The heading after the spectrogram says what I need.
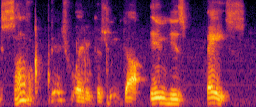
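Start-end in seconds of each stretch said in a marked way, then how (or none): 0.0-1.3 hushed, grumbled, muttered under the breath. Retelling what a young man said under his breath to a lady, imitating muttering under breath. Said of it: "I could see him under his breath saying".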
